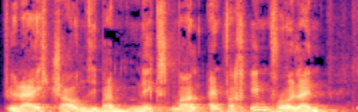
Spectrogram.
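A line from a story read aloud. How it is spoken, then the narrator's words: Dry and sharp. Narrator (German): sagte trocken und scharf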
